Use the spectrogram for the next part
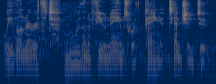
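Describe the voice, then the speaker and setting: A man playing a self-assured, dry and direct tough-guy detective in a video game, speaking deliberately and theatrically. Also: lowish voice, slight background noise, close to an everyday voice. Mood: musing. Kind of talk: video game story voice acting.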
